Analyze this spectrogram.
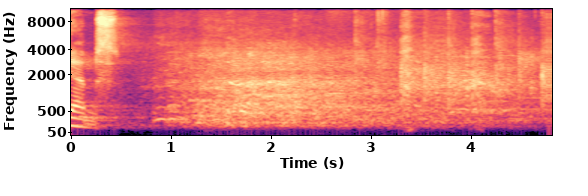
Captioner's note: laughing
